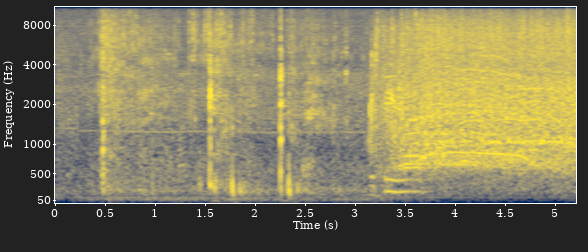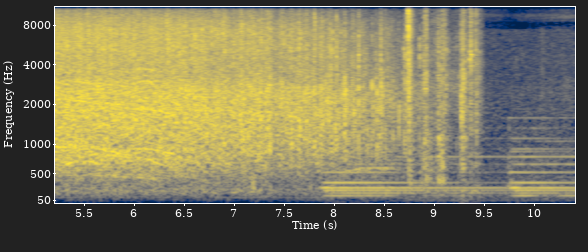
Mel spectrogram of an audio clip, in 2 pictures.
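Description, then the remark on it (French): A few sharp, scattered knocks give way to a tennis crowd at Wimbledon breaking into loud, steady applause that lasts several seconds after John McEnroe wins the first point of the match against Borg, with a voice speaking over it toward the end. “Dans les gradins, le public de Wimbledon applaudit.”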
